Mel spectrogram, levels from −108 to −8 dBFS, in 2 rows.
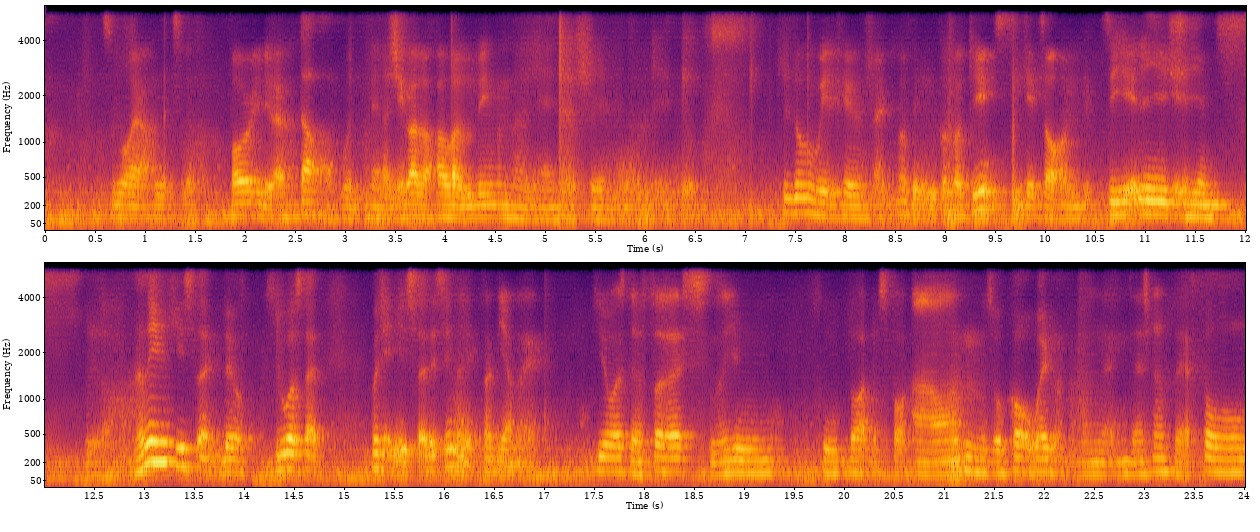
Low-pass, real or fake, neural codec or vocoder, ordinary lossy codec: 5.4 kHz; fake; codec, 24 kHz, 0.9 kbps, WavTokenizer, large speech release; none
